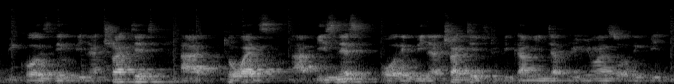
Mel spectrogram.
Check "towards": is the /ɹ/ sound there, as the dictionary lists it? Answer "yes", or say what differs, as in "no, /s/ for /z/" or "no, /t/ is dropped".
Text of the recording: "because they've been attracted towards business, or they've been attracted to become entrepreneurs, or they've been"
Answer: no, /w/ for /ɹ/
